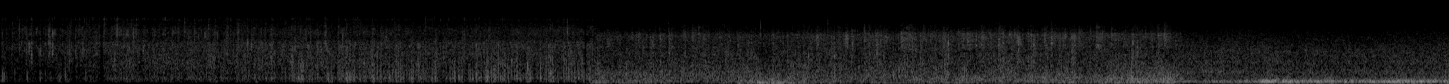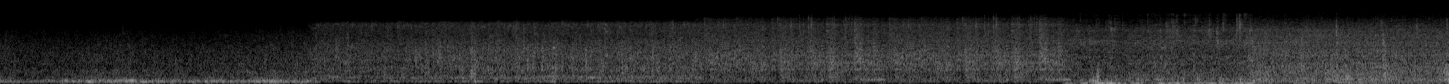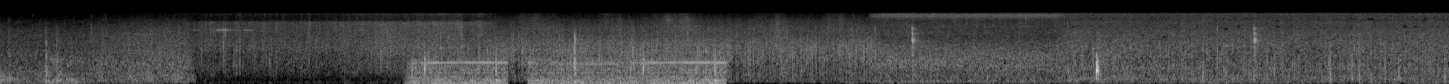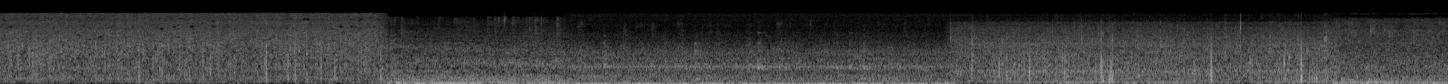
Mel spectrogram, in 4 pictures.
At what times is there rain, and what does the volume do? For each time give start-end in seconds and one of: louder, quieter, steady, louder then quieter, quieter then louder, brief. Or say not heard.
0.0-57.9 louder.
